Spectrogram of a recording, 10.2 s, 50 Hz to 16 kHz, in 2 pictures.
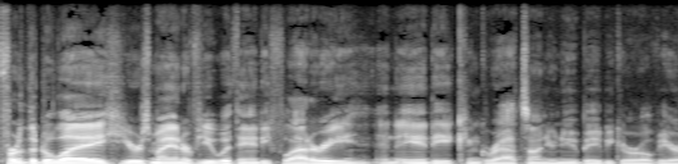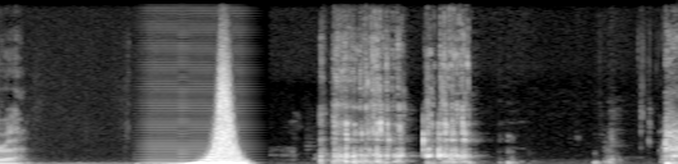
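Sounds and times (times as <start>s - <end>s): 
speech: 0.0s - 5.4s, 6.4s - 7.7s
wet crackly sips: 7.5s - 8.6s
slurping a drink: 7.5s - 8.7s.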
